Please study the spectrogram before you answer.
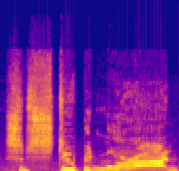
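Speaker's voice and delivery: high, slow, drawn-out yell; slow-building comic fury; furious insult. Acted. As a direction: stretch the insult out in exasperation. Insulting the caller at peak.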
